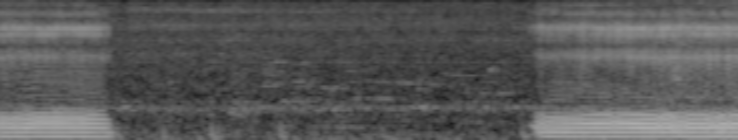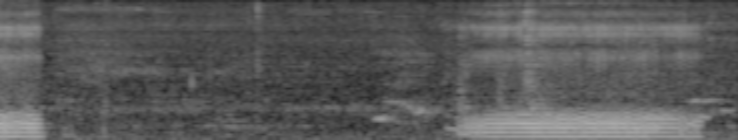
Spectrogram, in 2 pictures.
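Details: Dog snoring mistaken for the husband snoring: loud, rumbling snores, each about a second long, about four per minute with quiet breathing between, in a sleeping dog.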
